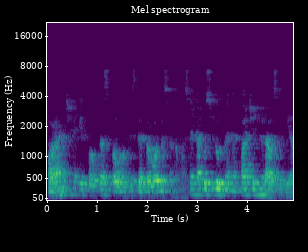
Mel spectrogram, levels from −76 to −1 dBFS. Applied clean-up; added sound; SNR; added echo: none; none; none; reverberation time 1.2 s.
